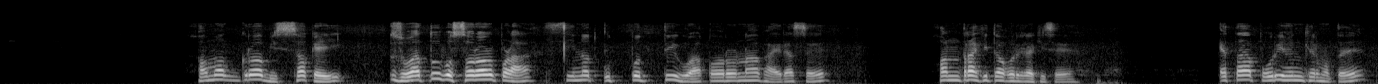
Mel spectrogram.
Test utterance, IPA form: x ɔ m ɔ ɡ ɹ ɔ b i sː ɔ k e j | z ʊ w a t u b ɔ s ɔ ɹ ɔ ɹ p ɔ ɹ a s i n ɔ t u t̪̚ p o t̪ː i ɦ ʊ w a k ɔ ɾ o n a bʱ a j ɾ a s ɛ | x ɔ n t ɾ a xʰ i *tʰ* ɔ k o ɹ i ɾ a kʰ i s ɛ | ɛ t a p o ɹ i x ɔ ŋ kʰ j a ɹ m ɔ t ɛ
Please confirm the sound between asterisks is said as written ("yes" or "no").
no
